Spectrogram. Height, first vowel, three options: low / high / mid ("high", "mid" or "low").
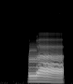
low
